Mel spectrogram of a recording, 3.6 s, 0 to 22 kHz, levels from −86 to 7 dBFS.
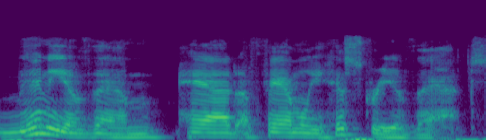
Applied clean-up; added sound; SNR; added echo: neural mask model Resemble Enhance denoiser.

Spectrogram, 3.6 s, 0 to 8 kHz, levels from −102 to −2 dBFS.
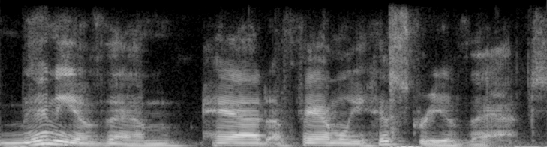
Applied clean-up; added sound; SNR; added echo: none; Slam; 14 dB; none.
